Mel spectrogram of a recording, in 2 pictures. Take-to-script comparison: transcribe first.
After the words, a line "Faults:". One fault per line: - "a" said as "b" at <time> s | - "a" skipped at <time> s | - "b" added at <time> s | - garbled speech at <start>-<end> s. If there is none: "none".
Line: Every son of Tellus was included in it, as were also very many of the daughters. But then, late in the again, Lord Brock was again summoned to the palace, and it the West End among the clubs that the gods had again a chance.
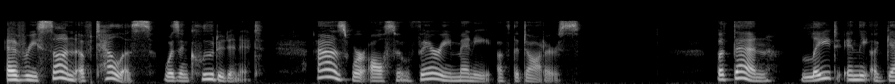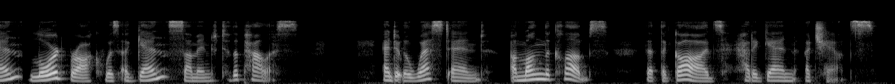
Every son of Tellus was included in it, as were also very many of the daughters. But then, late in the again, Lord Brock was again summoned to the palace, and it the West End among the clubs that the gods had again a chance.
Faults:
none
